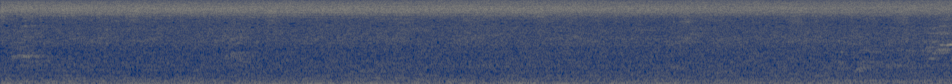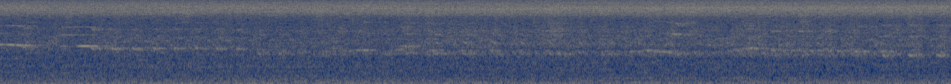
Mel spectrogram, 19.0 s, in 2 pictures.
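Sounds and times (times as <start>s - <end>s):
steady high hiss: 0.0s - 19.0s
faint bird calls: 8.0s - 19.0s.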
